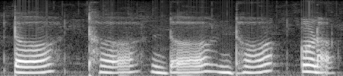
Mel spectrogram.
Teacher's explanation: इन वर्णों को बोलने पे हमारी जीभ के ऊपर जो छत होती है उस पे जोर पड़ रहा है, यानी कि उसको छूकर ये वर्ण निकल रहे हैं, तो ये मूर्धन्य स्पर्शी व्यंजन कहलाते हैं।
